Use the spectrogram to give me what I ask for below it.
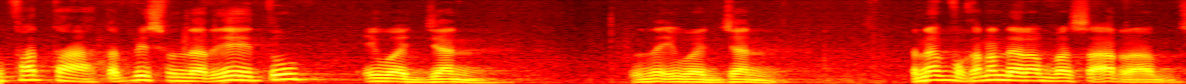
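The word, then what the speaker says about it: عوجا: alimaad Iwat iwaja panjangan walam yaj'allahu iwaja dua harakat aja enggak boleh panjang-panjang dua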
